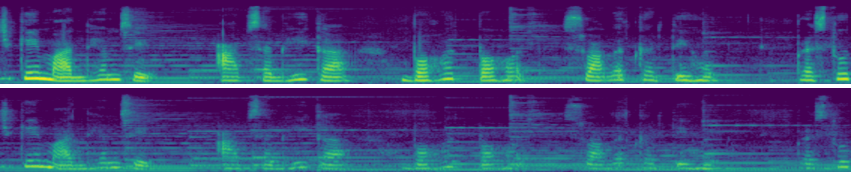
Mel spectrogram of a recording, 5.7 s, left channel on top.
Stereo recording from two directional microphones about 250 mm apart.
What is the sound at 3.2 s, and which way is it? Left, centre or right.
A woman's voice, left.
